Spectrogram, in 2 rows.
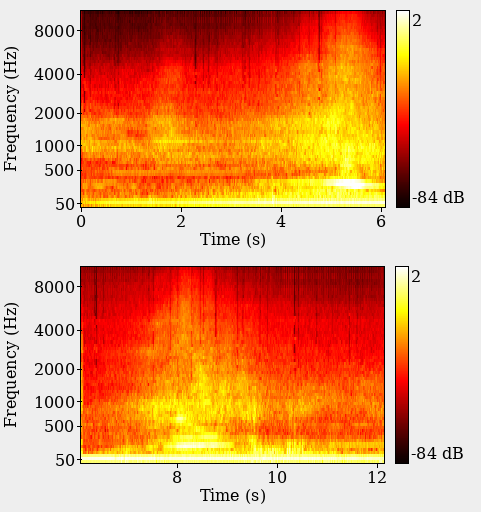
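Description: BMW X4 M's twin-turbo straight-six as the SUV drives past. The engine note builds and peaks about five seconds in with a falling pitch as it passes, breaks off abruptly just after, then a second pass-by peaks around eight seconds.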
